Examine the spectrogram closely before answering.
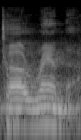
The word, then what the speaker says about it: Taranda: but Tim and I, we've how do you pronounce her name? Her name is, say it with me, Taranda.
